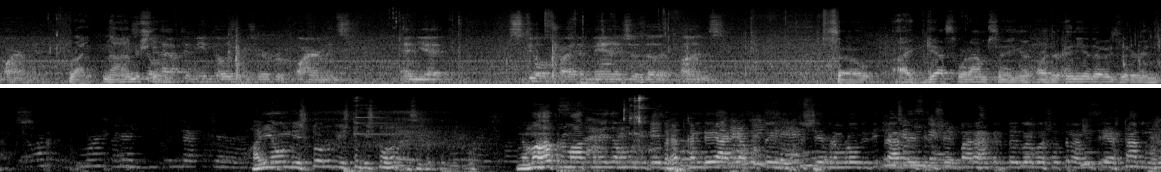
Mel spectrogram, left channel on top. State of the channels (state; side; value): different; both; correlation 0.00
